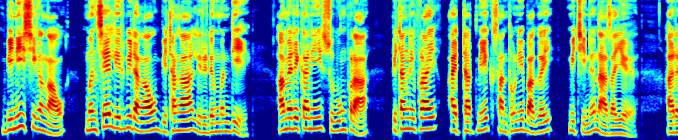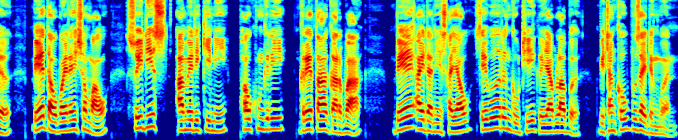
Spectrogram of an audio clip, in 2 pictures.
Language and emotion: Bodo, neutral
